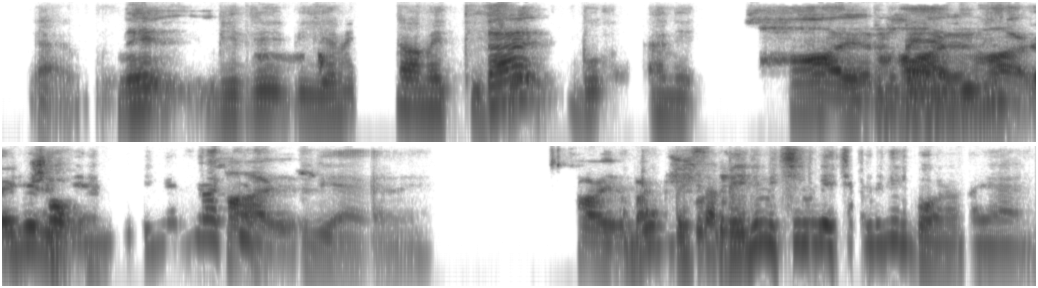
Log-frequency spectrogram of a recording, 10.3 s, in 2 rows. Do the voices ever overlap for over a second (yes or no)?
yes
